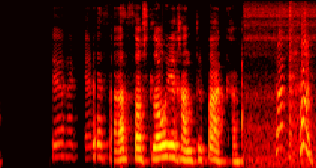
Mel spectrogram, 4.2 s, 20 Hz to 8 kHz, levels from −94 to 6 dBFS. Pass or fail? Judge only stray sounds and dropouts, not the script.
fail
